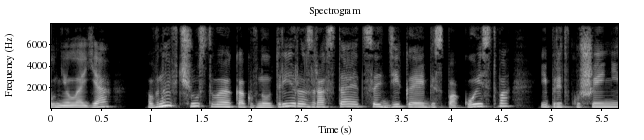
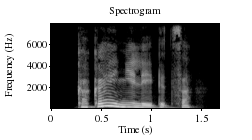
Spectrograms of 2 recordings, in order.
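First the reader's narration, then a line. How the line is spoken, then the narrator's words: Muttered. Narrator (Russian): пробормотала я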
